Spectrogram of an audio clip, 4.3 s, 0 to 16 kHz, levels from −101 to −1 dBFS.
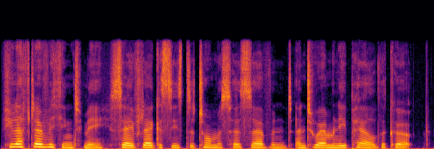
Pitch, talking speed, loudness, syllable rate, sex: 215 Hz, 235 wpm, -20 LUFS, 6.5 syllables/s, female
